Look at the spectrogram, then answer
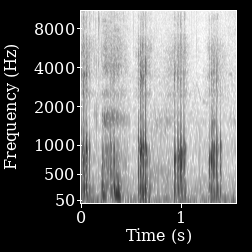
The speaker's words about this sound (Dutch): het eerste wat gewoon meteen in me opkwam, was het geluid van een eh, knorrende jak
